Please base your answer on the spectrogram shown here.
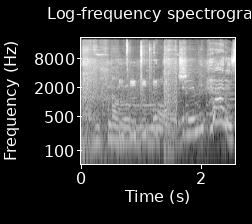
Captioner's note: laughter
